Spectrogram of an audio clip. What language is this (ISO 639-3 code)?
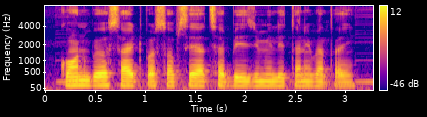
bho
